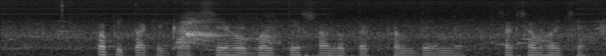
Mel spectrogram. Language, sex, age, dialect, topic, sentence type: Maithili, male, 18-24, Angika, agriculture, statement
